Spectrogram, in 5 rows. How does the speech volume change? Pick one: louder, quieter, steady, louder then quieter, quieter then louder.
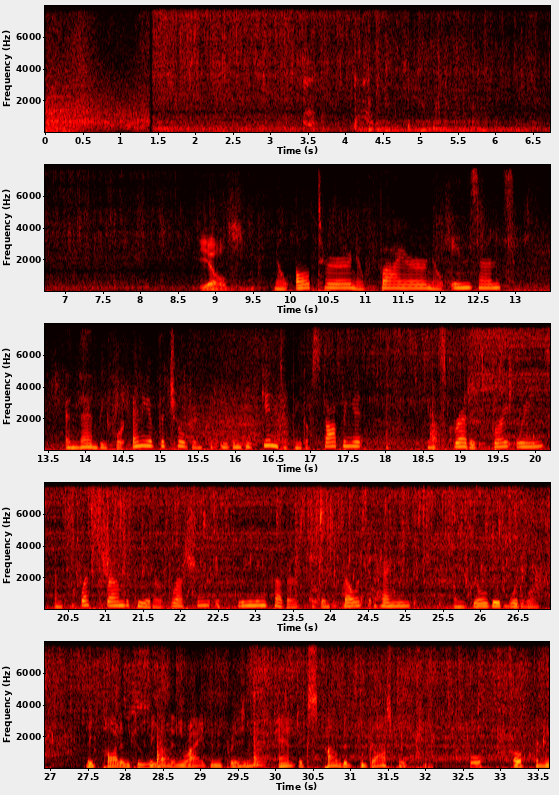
steady.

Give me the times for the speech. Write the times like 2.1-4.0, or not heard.
8.8-33.6.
